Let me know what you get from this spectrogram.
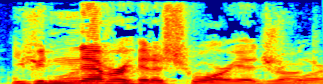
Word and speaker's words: Aishwarya: It's not Aishwarya Rai, right? – Oh, I love Rai.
